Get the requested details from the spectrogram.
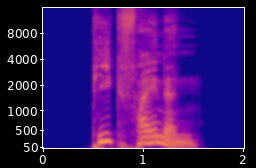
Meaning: inflection of piekfein: 1. strong genitive masculine/neuter singular 2. weak/mixed genitive/dative all-gender singular 3. strong/weak/mixed accusative masculine singular 4. strong dative plural
- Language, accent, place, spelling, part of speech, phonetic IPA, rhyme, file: German, Germany, Berlin, piekfeinen, adjective, [ˈpiːkˈfaɪ̯nən], -aɪ̯nən, De-piekfeinen.ogg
